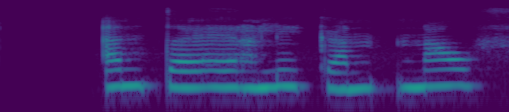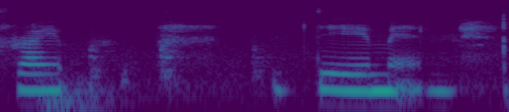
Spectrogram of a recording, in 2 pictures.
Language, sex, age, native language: Icelandic, female, 11, Icelandic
